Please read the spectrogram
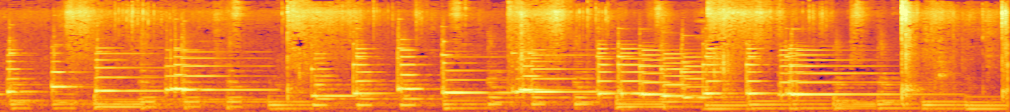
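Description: Instrumental background music: a melody of short piano-like notes over a low bass line.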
